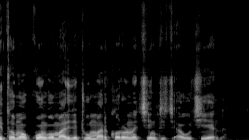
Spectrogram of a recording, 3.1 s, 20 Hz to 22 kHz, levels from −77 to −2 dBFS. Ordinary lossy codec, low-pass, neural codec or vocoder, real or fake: none; none; none; real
